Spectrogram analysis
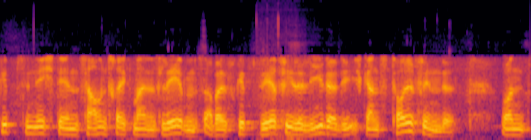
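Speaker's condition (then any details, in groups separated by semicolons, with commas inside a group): Parkinson's disease; aged 80, tremor on holding a glass, Professor Volkmann of Würzburg University involved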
